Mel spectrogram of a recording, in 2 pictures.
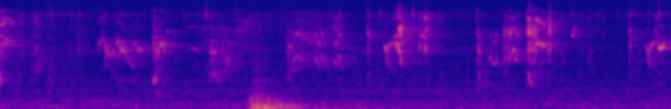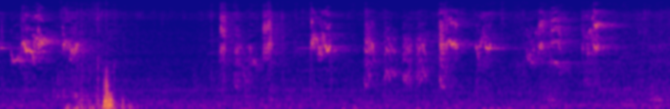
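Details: Budgerigars keep up a lively scratchy warble of short chirps and squeaky notes in irregular bursts, with two low thuds midway and faint background hum.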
